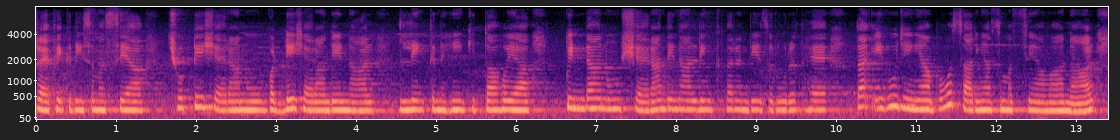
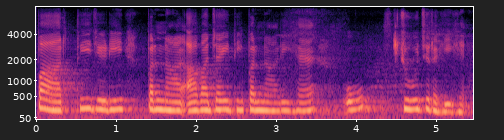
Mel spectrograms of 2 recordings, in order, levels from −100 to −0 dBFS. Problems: constant background noise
